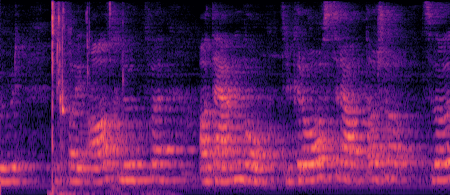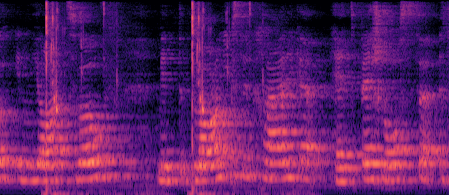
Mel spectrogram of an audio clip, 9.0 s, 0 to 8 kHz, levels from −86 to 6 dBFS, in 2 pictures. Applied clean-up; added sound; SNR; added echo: none; Raindrop / Splash, splatter; 7 dB; reverberation time 0.8 s.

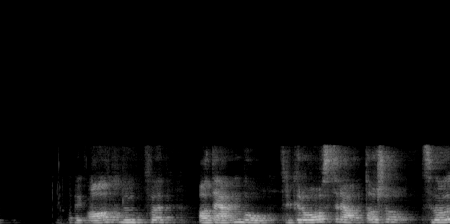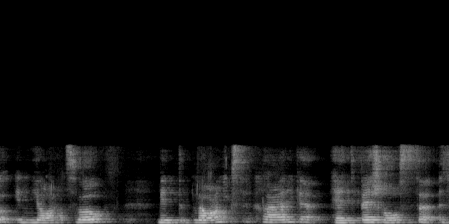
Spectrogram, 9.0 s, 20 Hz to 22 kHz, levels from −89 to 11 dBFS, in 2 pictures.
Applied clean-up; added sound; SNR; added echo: neural mask model DeepFilterNet 3.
